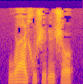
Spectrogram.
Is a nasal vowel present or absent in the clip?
present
